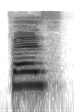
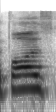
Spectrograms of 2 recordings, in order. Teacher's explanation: زبان کو نیچے رکھ کے فیض، اگر اس کو اوپر اٹھا کے فوز ایسے کر دیں گے ہیوی ہو جائے گا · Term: باریک حروف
